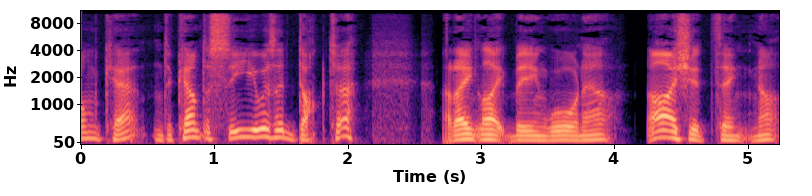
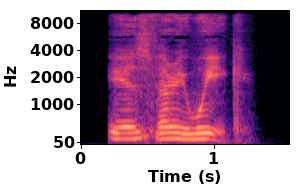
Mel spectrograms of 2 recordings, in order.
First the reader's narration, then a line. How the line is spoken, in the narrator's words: said the trooper in a low voice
